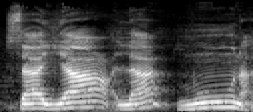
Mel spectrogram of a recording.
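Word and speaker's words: سيعلمون: এখানে এই যে আইনের উচ্চারণটা, আমরা অনেকে আইনের উচ্চারণটা একটু সমস্যা করে ফেলি, আইনটা একটু চাপ দিতে হবে।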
